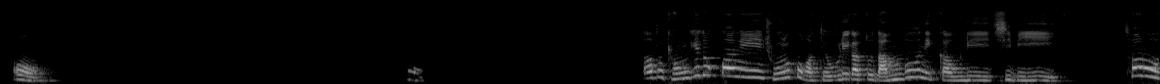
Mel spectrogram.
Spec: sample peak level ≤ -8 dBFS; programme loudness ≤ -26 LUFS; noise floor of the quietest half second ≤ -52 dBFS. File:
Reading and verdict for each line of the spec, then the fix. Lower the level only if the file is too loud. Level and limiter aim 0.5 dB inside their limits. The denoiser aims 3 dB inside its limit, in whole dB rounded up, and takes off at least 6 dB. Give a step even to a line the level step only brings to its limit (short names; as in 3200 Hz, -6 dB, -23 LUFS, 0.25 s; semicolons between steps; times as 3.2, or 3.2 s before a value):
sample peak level -16.5 dBFS: OK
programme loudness -34.0 LUFS: OK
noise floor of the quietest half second -64 dBFS: OK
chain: none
